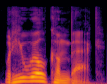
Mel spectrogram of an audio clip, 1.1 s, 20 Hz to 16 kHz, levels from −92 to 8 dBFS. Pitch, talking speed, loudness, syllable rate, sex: 115 Hz, 280 wpm, -17 LUFS, 5.2 syllables/s, male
